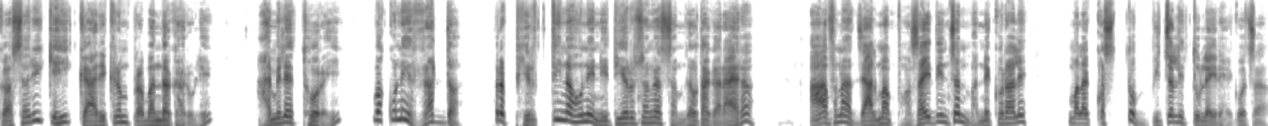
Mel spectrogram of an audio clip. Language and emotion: Nepali, disgusted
